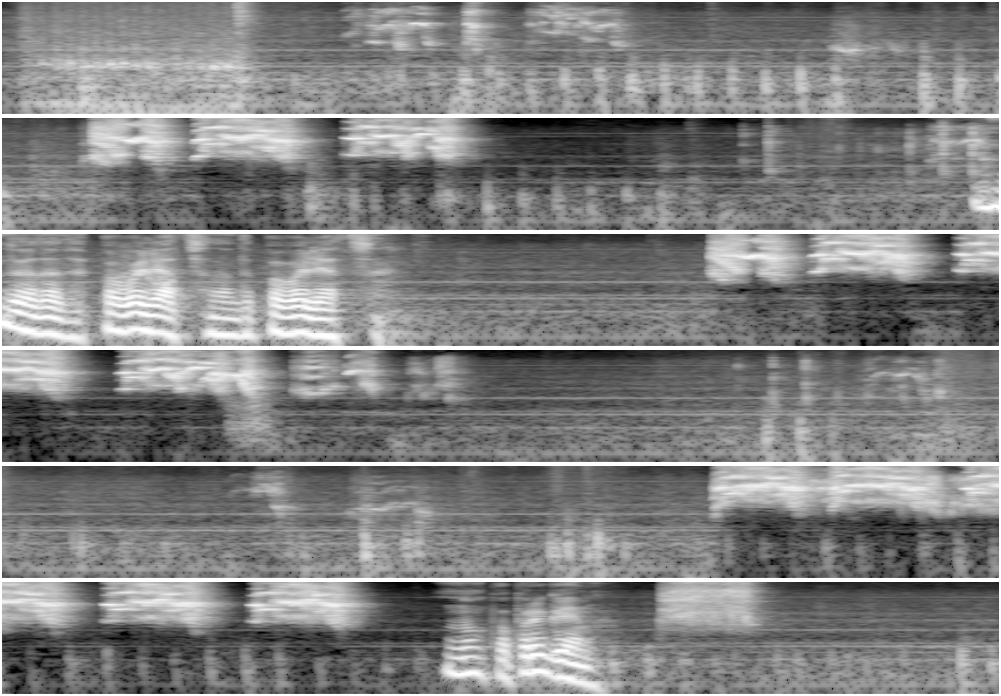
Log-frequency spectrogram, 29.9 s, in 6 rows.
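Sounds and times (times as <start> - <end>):
caique squawking: 1.7 - 3.2, 5.4 - 7.4, 9.5 - 10.0, 13.5 - 17.3, 19.2 - 19.8, 21.1 - 22.1, 23.5 - 26.8, 28.2 - 28.8
speech: 10.0 - 12.0, 27.4 - 28.1.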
